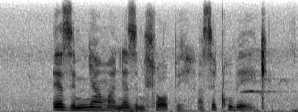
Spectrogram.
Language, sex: Zulu, female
